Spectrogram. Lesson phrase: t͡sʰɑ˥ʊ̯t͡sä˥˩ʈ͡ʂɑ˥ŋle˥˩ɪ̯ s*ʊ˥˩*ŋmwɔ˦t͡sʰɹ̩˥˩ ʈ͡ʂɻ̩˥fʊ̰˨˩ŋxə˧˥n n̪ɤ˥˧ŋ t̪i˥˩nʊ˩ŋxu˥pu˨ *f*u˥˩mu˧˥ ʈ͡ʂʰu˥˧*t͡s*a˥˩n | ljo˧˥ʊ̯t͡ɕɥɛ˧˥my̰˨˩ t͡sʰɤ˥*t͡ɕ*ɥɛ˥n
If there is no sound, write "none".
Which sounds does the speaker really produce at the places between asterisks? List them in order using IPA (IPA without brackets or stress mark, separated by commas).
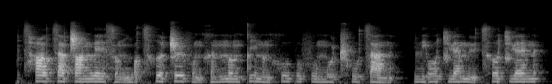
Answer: ʊ̰˨˩, f, t͡s, t͡ɕ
